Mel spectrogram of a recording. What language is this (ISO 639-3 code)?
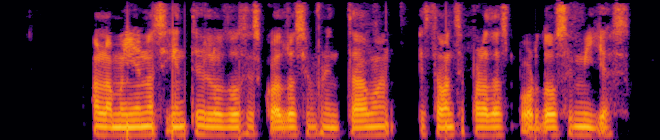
spa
